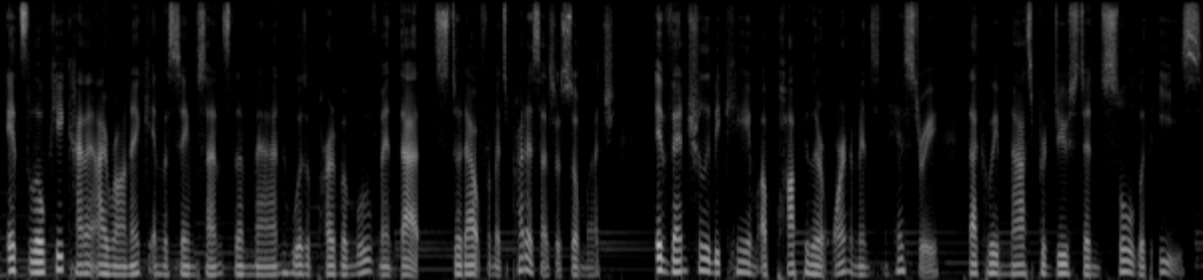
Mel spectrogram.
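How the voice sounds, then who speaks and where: A man playing a soft-spoken, opinionated vampire who rambles in a scholarly but informal way in an intimate sleep-aid audio roleplay. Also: lowish voice, creaky. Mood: critical, musing.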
